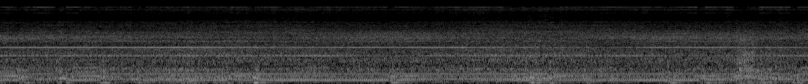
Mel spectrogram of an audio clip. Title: Ender 3 v3 plus Grinding sound😐#3dprinting #ender3 #creality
